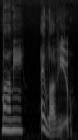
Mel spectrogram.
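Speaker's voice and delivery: put-on imagined child's sweet voice, lightly done. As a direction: say it like an adoring little kid. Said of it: "But it's not like".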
